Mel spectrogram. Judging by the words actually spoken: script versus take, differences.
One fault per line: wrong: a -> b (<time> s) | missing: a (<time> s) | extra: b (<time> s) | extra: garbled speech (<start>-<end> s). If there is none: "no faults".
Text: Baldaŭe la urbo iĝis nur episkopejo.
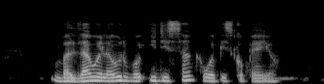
wrong: nur -> ankaŭ (1.9 s)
